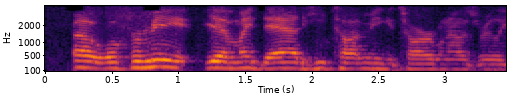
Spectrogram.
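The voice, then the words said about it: Northern-ish accent. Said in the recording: “If I have a more, like, northern-ish accent”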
